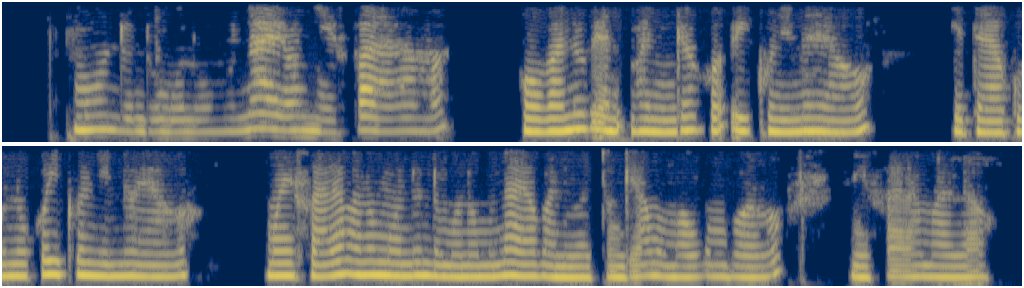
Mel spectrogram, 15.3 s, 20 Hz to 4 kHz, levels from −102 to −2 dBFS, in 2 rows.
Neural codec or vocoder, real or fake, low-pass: none; real; 3.6 kHz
